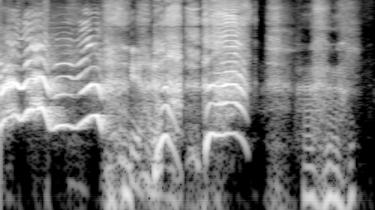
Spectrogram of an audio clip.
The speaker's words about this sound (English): That's my wailing scream I like to put in the background of stuff whenever there's chaos.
